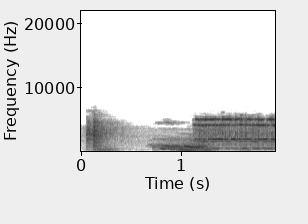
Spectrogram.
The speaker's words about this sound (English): Oh, Hey, Barney! Telephone's ringing. Ain't you gonna answer it?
